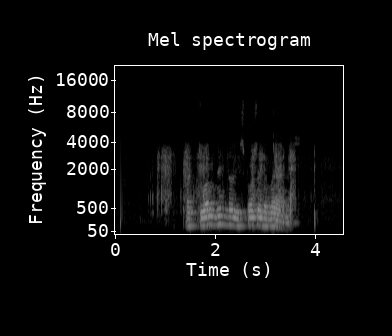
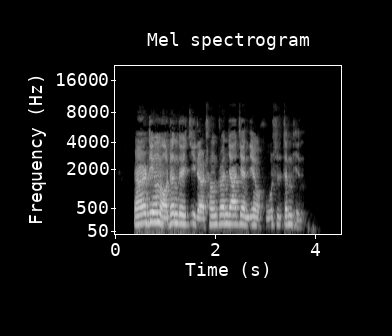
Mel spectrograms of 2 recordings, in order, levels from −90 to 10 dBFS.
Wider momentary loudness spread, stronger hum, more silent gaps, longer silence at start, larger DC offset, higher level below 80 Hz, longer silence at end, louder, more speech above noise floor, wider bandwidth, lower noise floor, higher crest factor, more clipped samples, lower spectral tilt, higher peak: about the same, 17 LU vs 17 LU; neither; neither; first, 0.75 s vs 0.4 s; neither; second, under -90 dBFS vs -58 dBFS; second, 0.55 s vs 0.8 s; second, -43 LUFS vs -15 LUFS; second, 39 dB vs 68 dB; first, 10.5 kHz vs 7.6 kHz; second, -80 dBFS vs -84 dBFS; about the same, 18 dB vs 16 dB; neither; about the same, -7 dB/octave vs -6.5 dB/octave; second, -26 dBFS vs -2 dBFS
